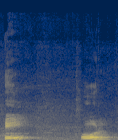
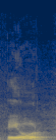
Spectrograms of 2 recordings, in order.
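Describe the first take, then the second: First: "Peor" as PE... OR with a long pause; split into syllables. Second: Said in the usual way. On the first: Shown as a demonstration. Teacher divides the word for students, long syllable break. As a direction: say "Pe", wait, then "or", loudly. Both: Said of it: "Divide la palabra en sílabas".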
